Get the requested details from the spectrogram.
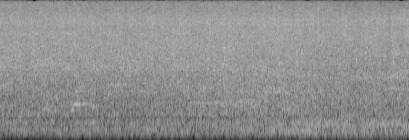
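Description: Water splashes briefly.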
